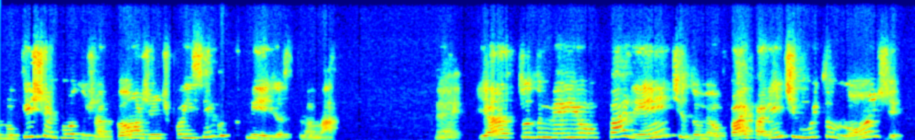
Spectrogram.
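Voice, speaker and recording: A fairly high-voiced older woman, born in Japan, recalls the past in a thoughtful, halting way, often breaking off and starting over. Her voice sits in a roomy space, and the recording sounds dull and muffled. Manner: reflective, hesitant, with many restarts and fillers. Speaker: interviewee. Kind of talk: recalling her family's immigration.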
